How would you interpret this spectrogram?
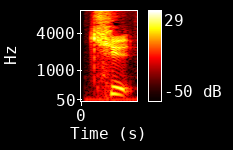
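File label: "chyut", Cantonese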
